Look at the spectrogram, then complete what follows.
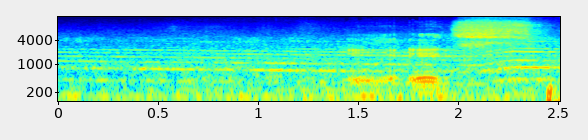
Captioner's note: siren wailing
